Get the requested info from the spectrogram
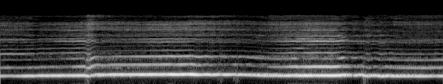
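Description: A single long held vocal note at one steady pitch, opening the trailer's music. Its pitch rises slightly about a second in and settles back near the end.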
